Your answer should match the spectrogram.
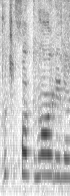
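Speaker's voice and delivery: high mock-insistent bossy voice; pushy voice. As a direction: shove the scared self forward. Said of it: "And then they're like".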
